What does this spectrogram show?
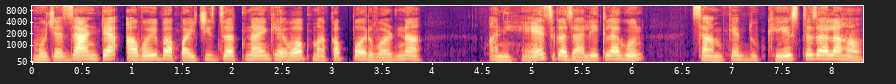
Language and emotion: Goan Konkani, sad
